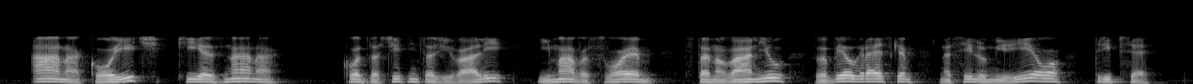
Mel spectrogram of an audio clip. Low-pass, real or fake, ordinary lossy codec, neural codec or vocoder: 3.6 kHz; real; AAC, 32 kbps; none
